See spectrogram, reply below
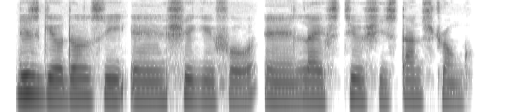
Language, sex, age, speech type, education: Nigerian Pidgin, female, 15-29, spontaneous, tertiary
